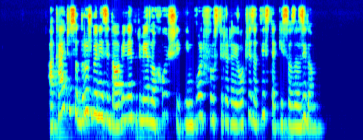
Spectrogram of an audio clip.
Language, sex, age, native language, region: Slovenian, female, 30-49, Slovenian, Gorenjska region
